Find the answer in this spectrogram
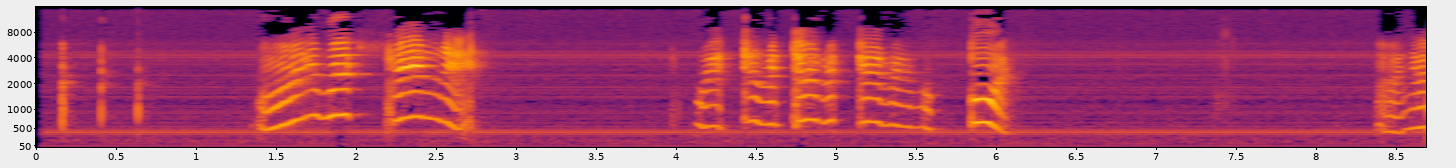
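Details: Pet grey parrot, 18 months old, talking and singing indoors: short clicks, then harmonic swooping and meow-like calls in bursts, rising and falling, a quieter pause, then a run of similar squeaky sweeps and speech-like sounds.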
